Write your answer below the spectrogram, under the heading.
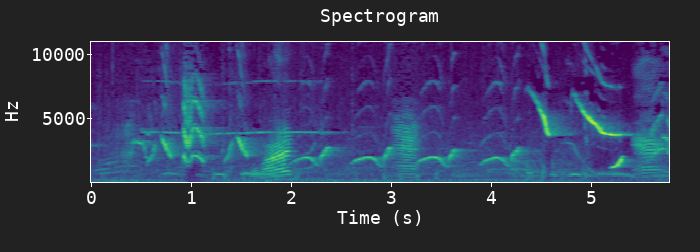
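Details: ['Common hill myna kept at Phnom Tamao Zoo, Cambodia, known there for speaking, gives a rapid string of varied sounds: nasal buzzy syllables, rising slurred notes and falling high whistles, almost without pause.']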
